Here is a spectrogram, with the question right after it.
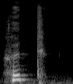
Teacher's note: This pronunciation is not the Japanese pronunciation of 'fu', but the correct English ' h' sound. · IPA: [hʊt]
